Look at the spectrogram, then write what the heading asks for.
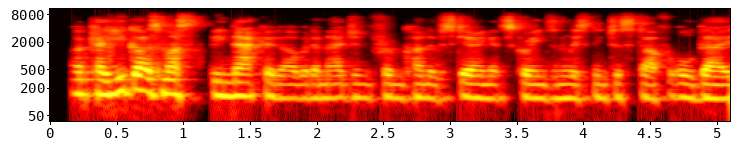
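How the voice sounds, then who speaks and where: A man speaks in an Australian accent. His intonation is monotone and flat. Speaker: university lecturer. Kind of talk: online lecture. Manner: fast; loud.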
